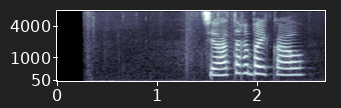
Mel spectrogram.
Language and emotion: Russian, neutral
